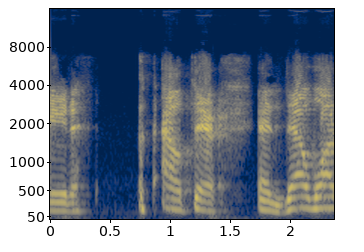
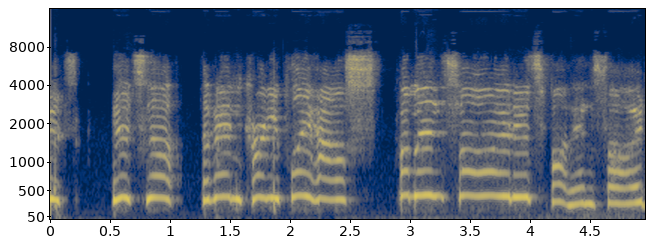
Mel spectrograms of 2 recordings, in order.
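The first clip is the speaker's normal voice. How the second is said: very high-pitched cartoon mouse character voice; 14 semitones higher than usual. On a podcast, one host breaks into a Mickey Mouse voice. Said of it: "we delve into like Mickey Mouse".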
